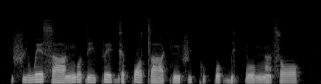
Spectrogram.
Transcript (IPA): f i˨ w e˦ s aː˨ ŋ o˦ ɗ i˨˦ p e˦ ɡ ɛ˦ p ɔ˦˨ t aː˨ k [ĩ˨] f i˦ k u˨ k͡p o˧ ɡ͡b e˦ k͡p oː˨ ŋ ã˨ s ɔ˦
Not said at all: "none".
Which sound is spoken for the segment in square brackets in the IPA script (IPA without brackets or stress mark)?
ĩ˨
